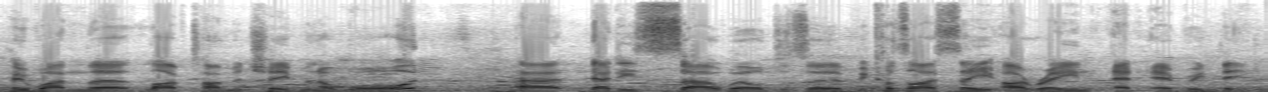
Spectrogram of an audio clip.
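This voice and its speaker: A man's voice: on the high side, a little fast. A man speaking as a senator in an event interview, enthusiastic and restarting his sentences. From Australia. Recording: event with music and crowd chatter.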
